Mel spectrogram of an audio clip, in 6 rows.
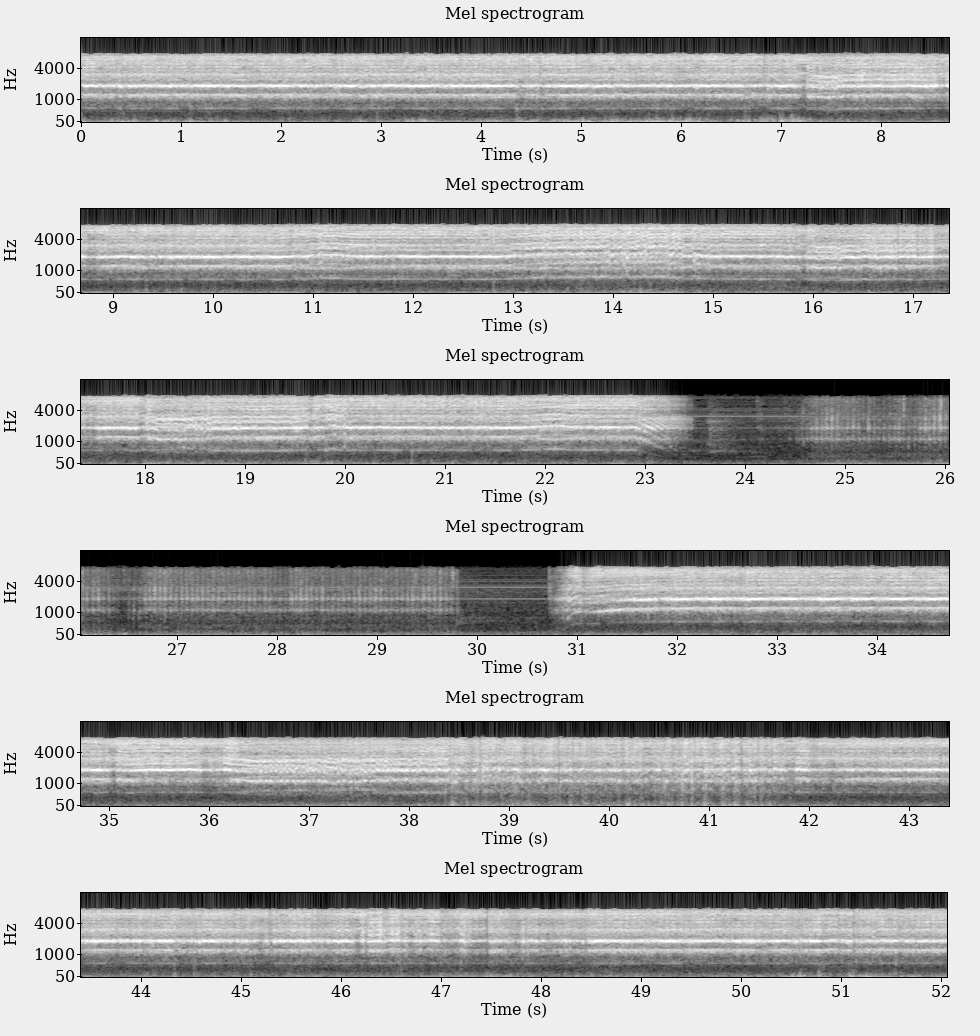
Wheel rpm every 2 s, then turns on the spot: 160, 160, 160, 160, 160, 160, 160, 160, 160, 160, 160, 90, 10, 20, 20, 80, 160, 160, 160, 160, 160, 170, 160, 160, 160, 160.
24-30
